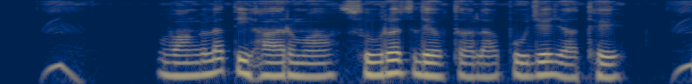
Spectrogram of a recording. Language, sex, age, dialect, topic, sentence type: Chhattisgarhi, male, 18-24, Western/Budati/Khatahi, agriculture, statement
